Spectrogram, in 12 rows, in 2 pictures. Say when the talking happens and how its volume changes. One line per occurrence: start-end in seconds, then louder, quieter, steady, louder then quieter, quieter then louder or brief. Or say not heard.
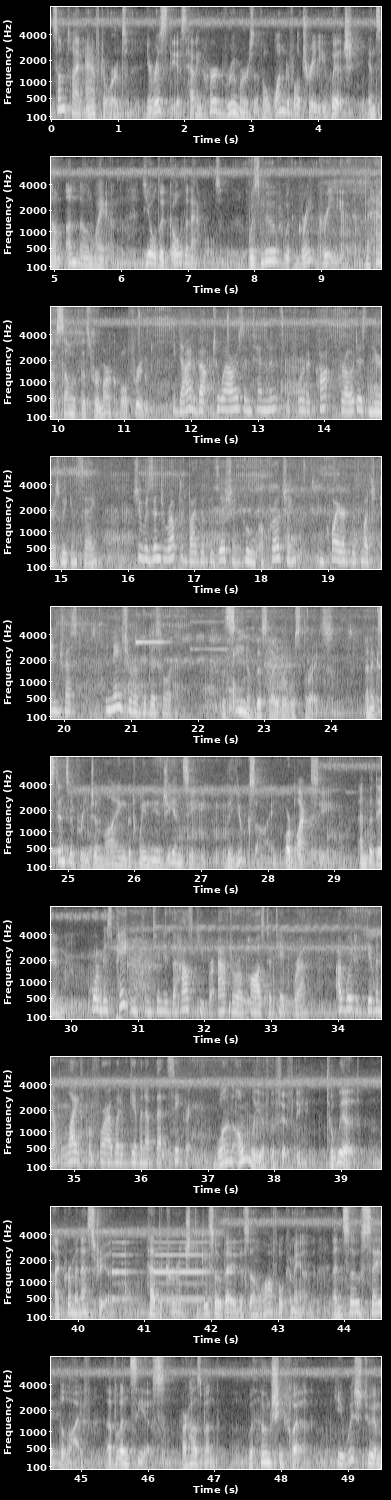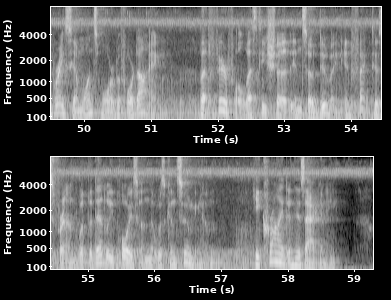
0.0-59.2 steady.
